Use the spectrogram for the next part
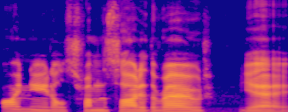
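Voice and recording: Her voice is extremely low for a woman, with vocal fry and a fairly bright, clear, smooth tone. She speaks at a fairly slow pace with little pitch movement.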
